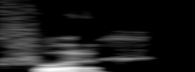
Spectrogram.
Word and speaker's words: Furch: Actually, Czech pronunciation is Furch. More rolled R and then CH.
